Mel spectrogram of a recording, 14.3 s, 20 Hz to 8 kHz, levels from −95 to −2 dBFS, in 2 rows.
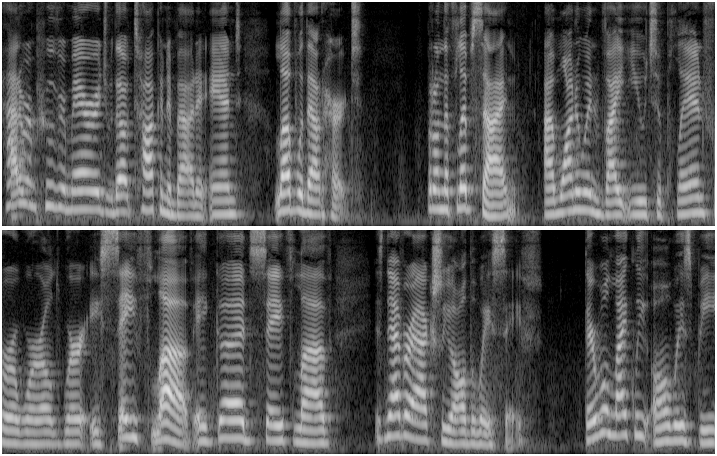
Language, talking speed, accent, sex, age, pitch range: English, 200 wpm, American, female, 30-49, 160-225 Hz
